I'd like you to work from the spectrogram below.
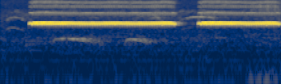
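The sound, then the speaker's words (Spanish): A loud, steady, high whistle, carried for use in case of a threat, sounds in two long blasts separated by a brief gap, with no talk. “Y porque traía un silbato que me dio Alicia para usarlo en caso de amenaza. ¡Aquí lo traigo!”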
